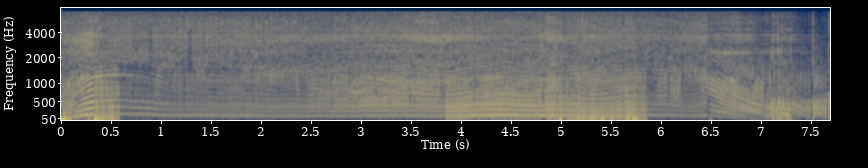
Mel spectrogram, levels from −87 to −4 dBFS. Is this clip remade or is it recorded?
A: recorded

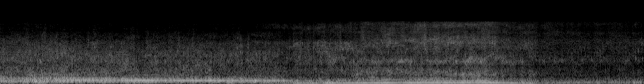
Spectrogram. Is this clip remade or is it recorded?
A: remade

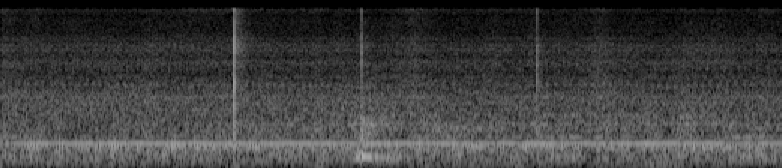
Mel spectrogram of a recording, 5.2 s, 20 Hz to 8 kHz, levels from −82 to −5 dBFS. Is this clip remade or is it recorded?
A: remade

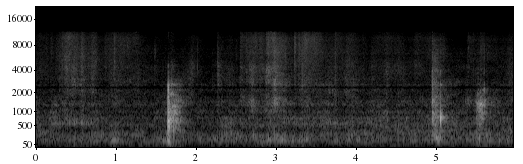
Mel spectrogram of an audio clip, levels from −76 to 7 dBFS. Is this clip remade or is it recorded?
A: remade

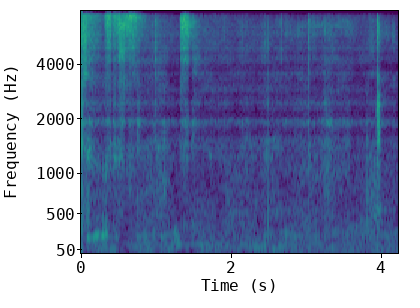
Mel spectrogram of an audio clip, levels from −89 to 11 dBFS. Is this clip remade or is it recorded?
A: remade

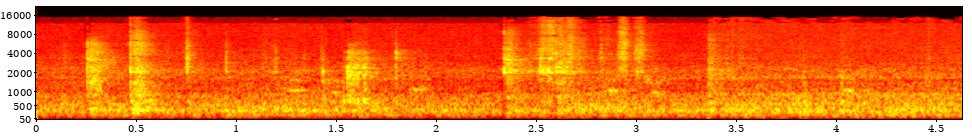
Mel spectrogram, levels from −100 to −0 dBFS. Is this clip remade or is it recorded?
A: remade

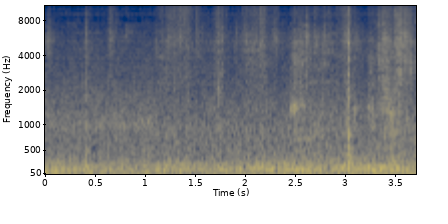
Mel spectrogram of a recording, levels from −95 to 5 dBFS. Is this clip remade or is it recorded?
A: remade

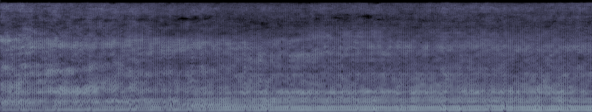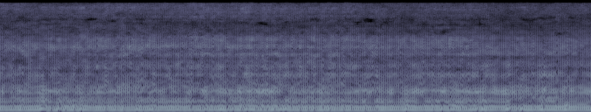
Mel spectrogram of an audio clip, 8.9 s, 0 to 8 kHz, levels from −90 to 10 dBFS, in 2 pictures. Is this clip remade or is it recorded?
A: remade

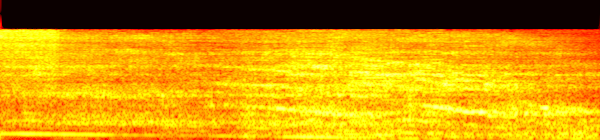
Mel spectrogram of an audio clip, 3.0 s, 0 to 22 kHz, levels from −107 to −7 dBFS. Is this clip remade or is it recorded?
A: remade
